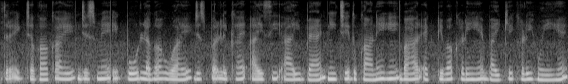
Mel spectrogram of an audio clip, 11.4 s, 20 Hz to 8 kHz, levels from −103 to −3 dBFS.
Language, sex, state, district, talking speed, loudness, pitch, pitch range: Hindi, female, Uttar Pradesh, Budaun, 145 wpm, -29 LUFS, 205 Hz, 190-215 Hz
